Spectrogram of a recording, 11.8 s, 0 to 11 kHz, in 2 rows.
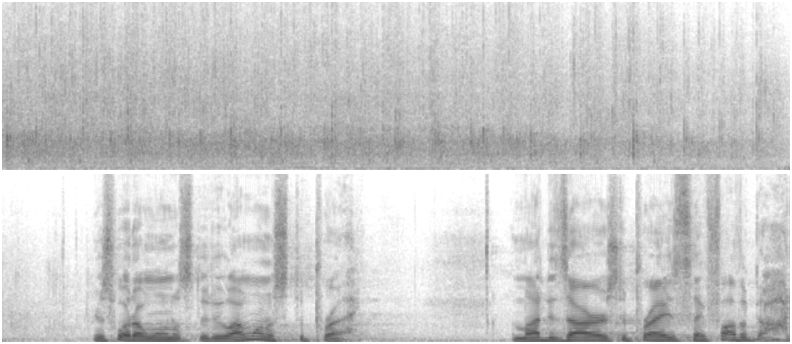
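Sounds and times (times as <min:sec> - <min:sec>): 
audience applauding: 0:00.0 - 0:06.4
speech: 0:06.6 - 0:08.7, 0:09.8 - 0:11.8.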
